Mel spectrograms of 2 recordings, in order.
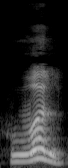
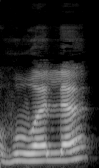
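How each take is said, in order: First: 'Huwa' links straight into 'l' as 'huwal'. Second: A separate 'la' syllable follows 'huwa'. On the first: The speaker calls it right. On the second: The speaker calls it wrong.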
